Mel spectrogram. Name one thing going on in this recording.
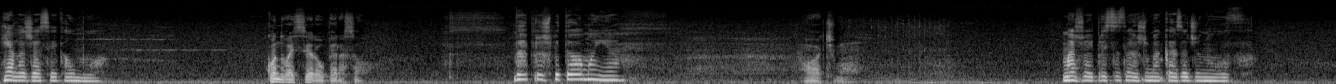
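A woman speaks tensely, close by.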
